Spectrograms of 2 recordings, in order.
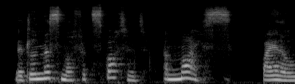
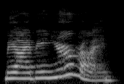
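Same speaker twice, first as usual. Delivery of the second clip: polite; 5 semitones higher than usual. Acted. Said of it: "asked little Miss Muffet politely".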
